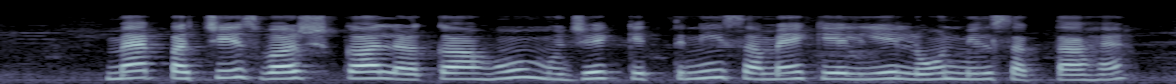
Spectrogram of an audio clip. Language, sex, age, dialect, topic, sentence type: Hindi, female, 25-30, Awadhi Bundeli, banking, question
